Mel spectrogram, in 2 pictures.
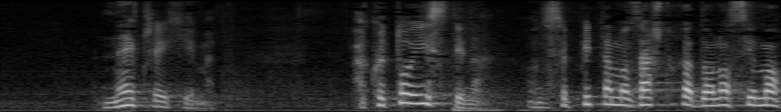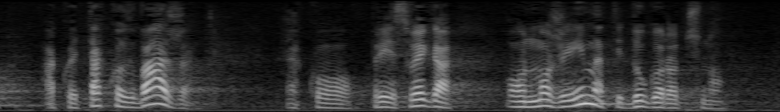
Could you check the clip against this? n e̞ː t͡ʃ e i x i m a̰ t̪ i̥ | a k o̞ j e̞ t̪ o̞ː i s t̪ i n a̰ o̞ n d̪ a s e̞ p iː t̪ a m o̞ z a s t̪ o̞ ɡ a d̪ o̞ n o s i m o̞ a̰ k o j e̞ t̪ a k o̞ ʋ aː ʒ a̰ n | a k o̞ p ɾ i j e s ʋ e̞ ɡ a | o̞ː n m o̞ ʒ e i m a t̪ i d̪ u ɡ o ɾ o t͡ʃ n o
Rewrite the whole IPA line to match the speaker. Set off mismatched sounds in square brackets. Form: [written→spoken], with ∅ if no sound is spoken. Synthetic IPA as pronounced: n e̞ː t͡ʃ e i x i m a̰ t̪ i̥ | a k o̞ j e̞ t̪ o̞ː i s t̪ i n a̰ o̞ n d̪ a s e̞ p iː t̪ a m o̞ z a [s→ʃ] t̪ o̞ ɡ a d̪ o̞ n o s i m o̞ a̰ k o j e̞ t̪ a k o̞ ʋ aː ʒ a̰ n | a k o̞ p ɾ i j e s ʋ e̞ ɡ a | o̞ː n m o̞ ʒ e i m a t̪ i d̪ u ɡ o ɾ o t͡ʃ n o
